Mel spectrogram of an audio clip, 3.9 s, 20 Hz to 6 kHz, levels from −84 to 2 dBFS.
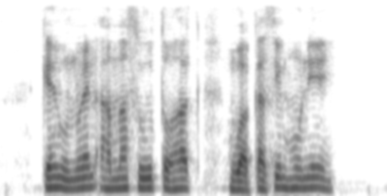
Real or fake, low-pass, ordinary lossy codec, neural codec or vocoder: fake; 5.4 kHz; AAC, 24 kbps; codec, 16 kHz, 4 kbps, X-Codec, HuBERT features, trained on general audio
